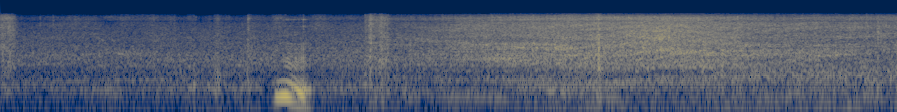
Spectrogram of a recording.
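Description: A road vehicle passing by: a rush of tyre and engine noise that swells through the second half and eases off near the end.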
